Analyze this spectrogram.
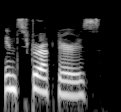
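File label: "instructors", British English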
